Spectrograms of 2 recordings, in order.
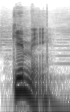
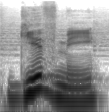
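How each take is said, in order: First: The two words are blended into one word. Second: Both words are said fully and separately. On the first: "she said, gimme" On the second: "Lisa didn't say, give me"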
